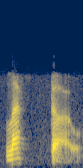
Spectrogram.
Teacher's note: let, OK? Let 结尾的 S 的音呢，我们就导这个干脆停顿，因为 T 的音我们就会省了， justlet。怎么导致停顿呢？大家看我发 F 的音，下唇会贴着上齿，对不对？Let。哎，我是怎么停呢？我是舌头伸出去，然后把嘴唇发 S 的这个位置呢把它推开了，靠里面舌头把它推开了，然后就夹住在我的上下齿之间了。看一下，再看一下 left，这个停顿就是因为舌头代替了嘴唇刚刚发 F 的这个位置，就导致停顿，然后我们就可以发 the， z 的音就不会发错，干脆停顿也有了 left though。这个是也需要练习的。嗯，这是一个急需练习的点。这个 F 后面既有一个干脆的停顿，还有马上要连接着咬舌头。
